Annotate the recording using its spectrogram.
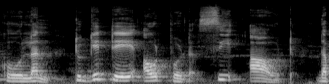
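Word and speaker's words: cout: STD standard colon colon to get a output see out the pronounce cre ation of see out is called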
